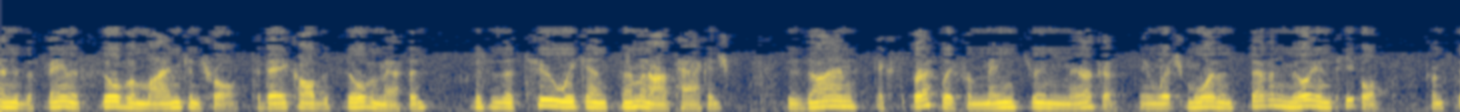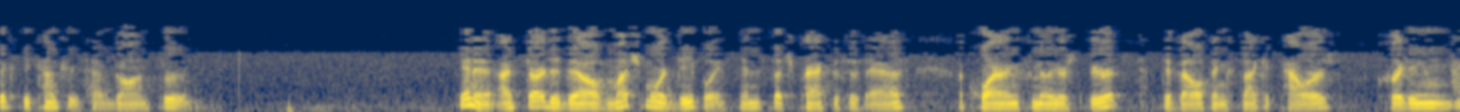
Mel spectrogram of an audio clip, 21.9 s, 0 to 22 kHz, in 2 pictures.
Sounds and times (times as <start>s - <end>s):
Speech: 0.0s - 12.6s, 14.4s - 21.9s.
